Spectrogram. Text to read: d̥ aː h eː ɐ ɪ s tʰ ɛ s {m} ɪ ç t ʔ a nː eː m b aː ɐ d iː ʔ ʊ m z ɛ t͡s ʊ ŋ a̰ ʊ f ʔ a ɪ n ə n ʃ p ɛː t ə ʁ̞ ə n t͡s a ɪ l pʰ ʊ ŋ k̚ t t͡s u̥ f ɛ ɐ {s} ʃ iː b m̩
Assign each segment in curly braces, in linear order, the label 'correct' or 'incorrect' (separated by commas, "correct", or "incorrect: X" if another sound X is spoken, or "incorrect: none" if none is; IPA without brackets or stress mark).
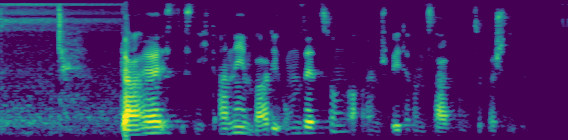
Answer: incorrect: n, incorrect: none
